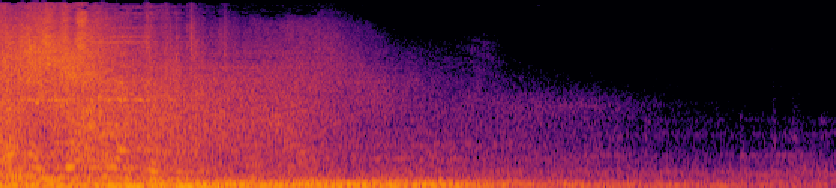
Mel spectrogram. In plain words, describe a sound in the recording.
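A deep magical blast roars and slowly fades away.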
